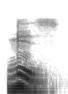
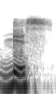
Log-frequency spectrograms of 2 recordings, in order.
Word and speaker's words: Ms.: And you pronounce this Ms. Not Miss, which is single, Ms.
